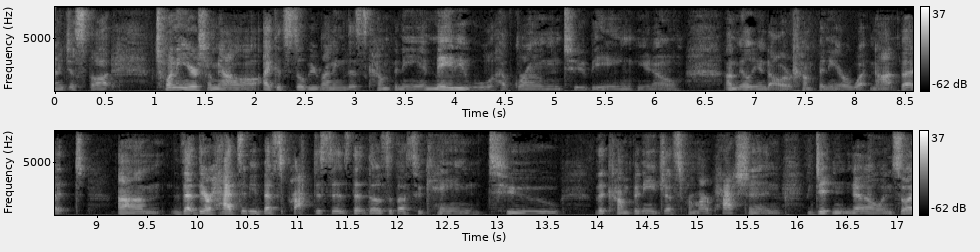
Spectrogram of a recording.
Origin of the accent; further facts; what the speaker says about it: Houston, Texas, United States; also born or lived in Atlanta, Georgia; So I grew up in Texas. I was born in Atlanta, Georgia, but I was raised in Houston, Texas.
